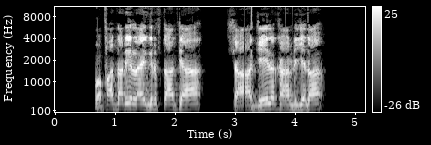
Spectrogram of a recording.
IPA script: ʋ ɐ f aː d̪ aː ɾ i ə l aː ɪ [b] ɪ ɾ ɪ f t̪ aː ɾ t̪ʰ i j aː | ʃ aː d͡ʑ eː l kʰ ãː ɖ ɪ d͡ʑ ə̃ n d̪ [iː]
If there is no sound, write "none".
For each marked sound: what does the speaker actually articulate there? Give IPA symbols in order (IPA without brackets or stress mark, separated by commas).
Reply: ɡ, aː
